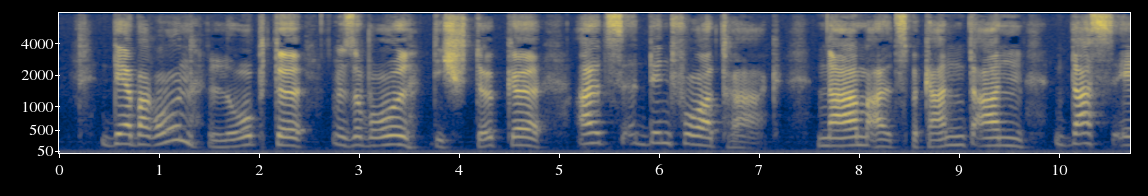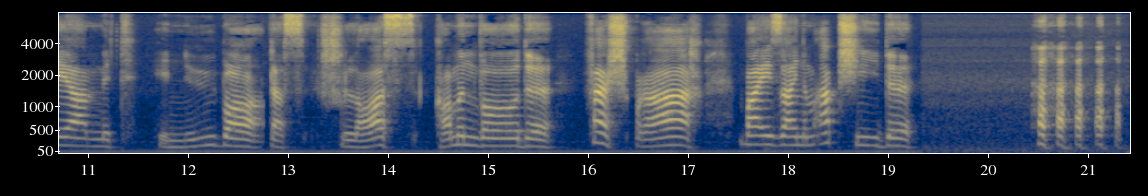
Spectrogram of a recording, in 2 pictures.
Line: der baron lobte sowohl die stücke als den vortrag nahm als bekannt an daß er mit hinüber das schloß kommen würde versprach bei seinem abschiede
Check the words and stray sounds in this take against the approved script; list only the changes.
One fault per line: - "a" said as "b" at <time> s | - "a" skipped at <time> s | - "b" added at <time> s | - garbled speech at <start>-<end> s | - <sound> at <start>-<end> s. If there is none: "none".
- laugh at 20.4-21.3 s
